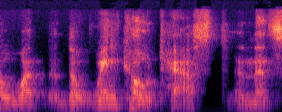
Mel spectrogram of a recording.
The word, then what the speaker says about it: Winko: that's how what the WinCo test and that's spelled just like it like it sounds like wink with an O on it you if if you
